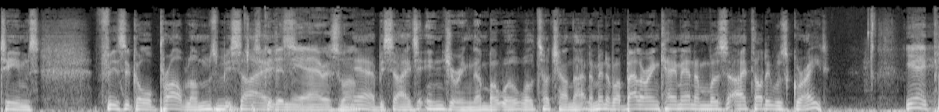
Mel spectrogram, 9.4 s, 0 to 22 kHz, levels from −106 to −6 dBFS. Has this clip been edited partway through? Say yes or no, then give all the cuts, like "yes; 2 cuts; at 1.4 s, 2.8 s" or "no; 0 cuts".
no; 0 cuts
